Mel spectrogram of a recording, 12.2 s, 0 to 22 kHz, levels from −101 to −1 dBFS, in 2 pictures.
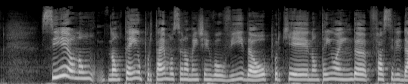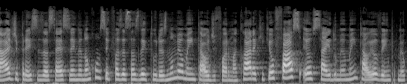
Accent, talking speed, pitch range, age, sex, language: Brazilian, 225 wpm, 225-285 Hz, 20-39, female, Portuguese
